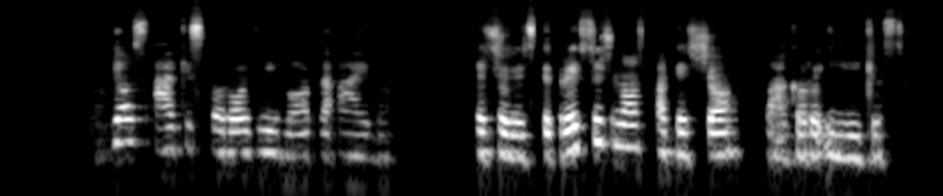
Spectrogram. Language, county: Lithuanian, Vilnius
